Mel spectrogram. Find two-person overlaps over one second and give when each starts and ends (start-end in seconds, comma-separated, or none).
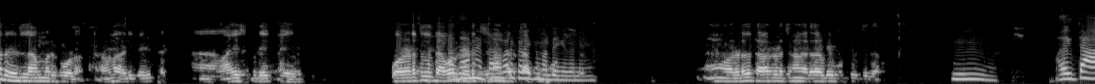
4.5-5.8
